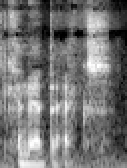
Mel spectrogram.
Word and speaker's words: Knipex: there on there YouTube telling you how to pronounce it it's connects anyways rant out of the way so these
